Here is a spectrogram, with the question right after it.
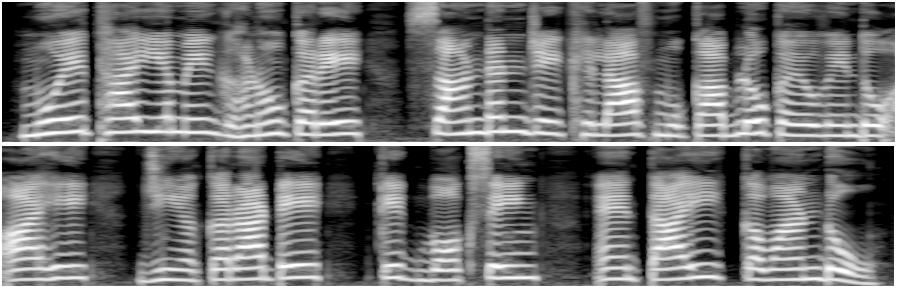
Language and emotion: Sindhi, neutral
